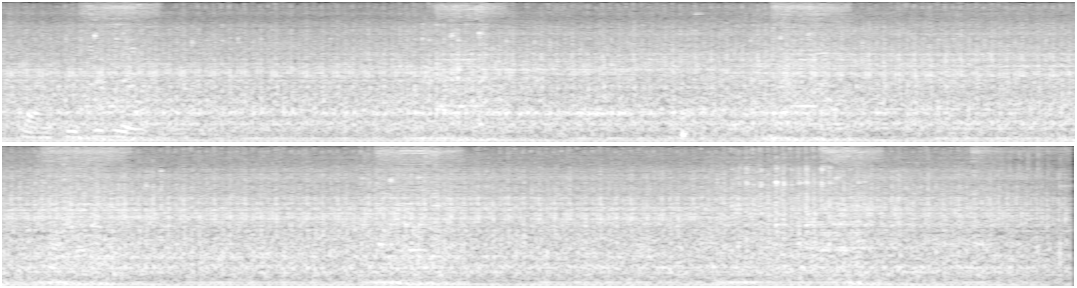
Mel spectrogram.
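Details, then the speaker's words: Mahindra Marazzo common-rail diesel: with light throttle rpm races and a sharp tak-tak knock rides over idle as revs rise and fall, normal after ignition cycle. "हम जब गाड़ी में हल्का सा accelerator देते हैं तो आरपीएम बहुत ज्यादा फास्ट हो जाते हैं और इंजन में से टक टक टक टक इस टाइप का साउंड आने लग जाता है"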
